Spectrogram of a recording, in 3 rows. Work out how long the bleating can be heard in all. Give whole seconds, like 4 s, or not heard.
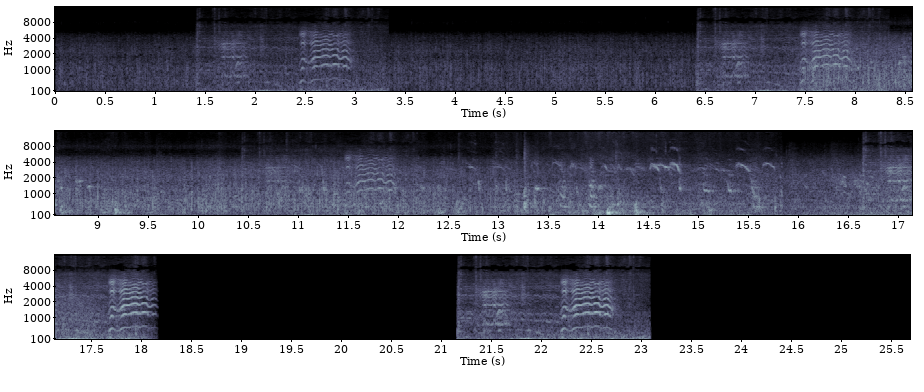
9 s.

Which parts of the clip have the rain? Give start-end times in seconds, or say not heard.
0.0-17.8.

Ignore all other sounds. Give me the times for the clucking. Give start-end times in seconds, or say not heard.
8.3-16.9.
